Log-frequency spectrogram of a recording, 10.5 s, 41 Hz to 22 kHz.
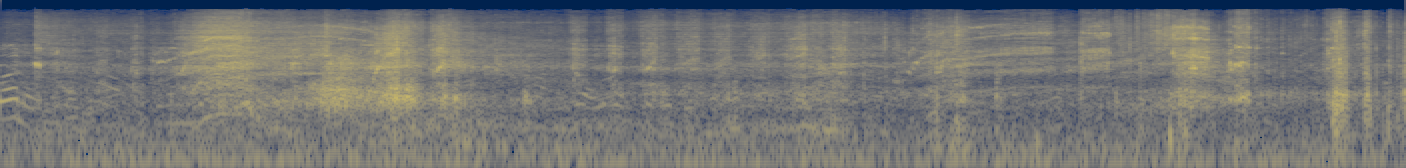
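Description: Electric motor of a brushless 6S RC car (Arrma Talion) whining up and down in pitch as it is driven hard, with a rush of tyre noise. It is loudest about one and a half to three and a half seconds in and again near the end, over scattered sharp clicks.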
